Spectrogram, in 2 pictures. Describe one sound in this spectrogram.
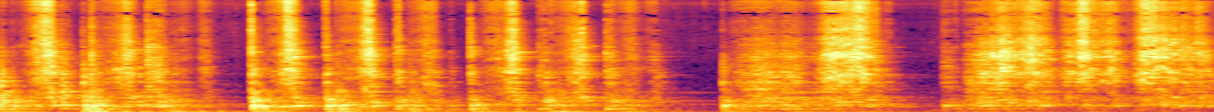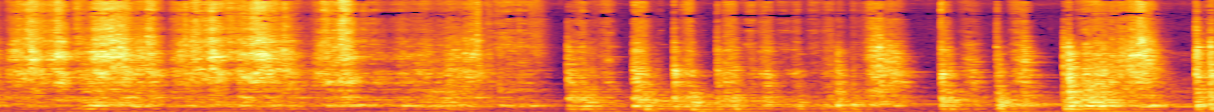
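A metal scraper scrapes across a griddle.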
